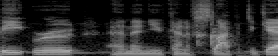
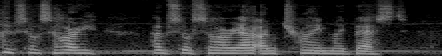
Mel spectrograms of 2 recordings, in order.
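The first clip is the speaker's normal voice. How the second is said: stammering in a very high voice; 10 semitones higher, 3 dB quieter than usual. Voicing a character who dives under a counter and apologizes: voicing Little Green apologizing. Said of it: "He looks up and goes".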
